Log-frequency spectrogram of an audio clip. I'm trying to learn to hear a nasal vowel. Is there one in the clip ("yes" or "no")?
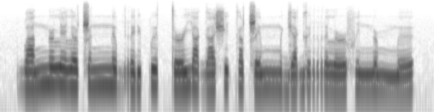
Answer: no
